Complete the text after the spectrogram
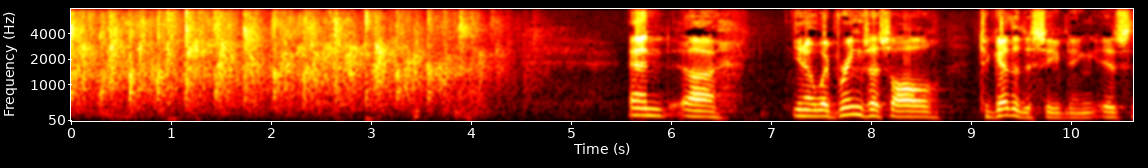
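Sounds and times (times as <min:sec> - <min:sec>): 
audience applause: 0:00.0 - 0:04.7
speech: 0:05.6 - 0:06.6, 0:07.2 - 0:10.6.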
